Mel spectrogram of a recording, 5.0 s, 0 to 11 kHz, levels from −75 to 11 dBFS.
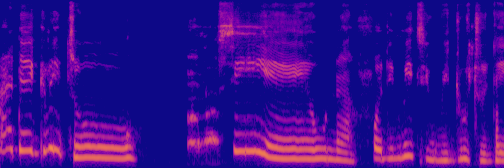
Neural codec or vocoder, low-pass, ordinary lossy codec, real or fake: vocoder, 22.05 kHz, 80 mel bands, HiFi-GAN; none; none; fake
